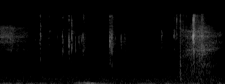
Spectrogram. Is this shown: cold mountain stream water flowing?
no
